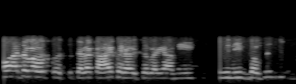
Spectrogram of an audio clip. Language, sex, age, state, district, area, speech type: Marathi, female, 60+, Maharashtra, Mumbai Suburban, urban, conversation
